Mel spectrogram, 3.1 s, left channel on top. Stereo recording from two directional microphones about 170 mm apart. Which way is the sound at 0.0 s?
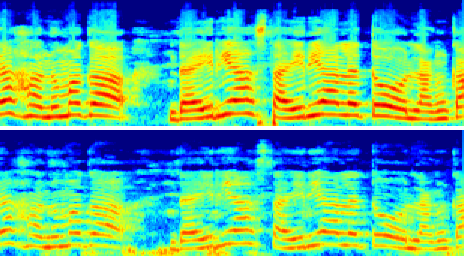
35° left (ahead or behind).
